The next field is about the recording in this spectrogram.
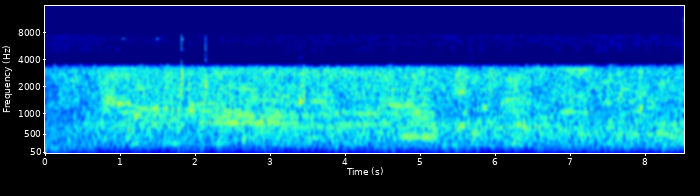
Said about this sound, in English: Big crowd tonight on both sides. You're taking this one in. Excellent Brenham crowd.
